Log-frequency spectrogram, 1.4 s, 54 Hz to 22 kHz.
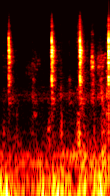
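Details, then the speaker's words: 1957 Hayes HD truck engine running: light, sharp ticks about three per second over a faint engine hum. Valve train ticking, possibly related to earlier work at the valve covers; the cause is unconfirmed. "do you hear that yeah we got someone who had done at the valve covers buddy"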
